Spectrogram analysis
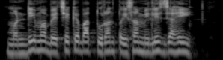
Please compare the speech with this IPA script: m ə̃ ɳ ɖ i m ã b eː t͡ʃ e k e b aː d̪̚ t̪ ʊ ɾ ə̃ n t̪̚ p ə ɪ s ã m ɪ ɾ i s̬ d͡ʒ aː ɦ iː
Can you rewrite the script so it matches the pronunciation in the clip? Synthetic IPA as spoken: m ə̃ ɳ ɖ i m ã b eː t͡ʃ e k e b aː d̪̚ t̪ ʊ ɾ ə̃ n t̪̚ p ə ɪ s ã m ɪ l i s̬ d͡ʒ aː ɦ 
